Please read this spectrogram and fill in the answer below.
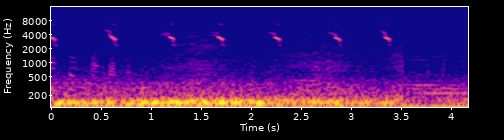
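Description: Steady low road rumble inside a moving car's cabin, with a short high chirp that falls in pitch and repeats about twice a second. The rumble changes abruptly shortly before the end.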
